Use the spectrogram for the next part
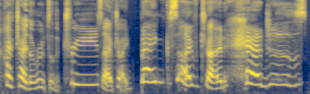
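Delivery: a frantic list of grievances; a high, aggrieved pigeon. Acted. Pigeon complaining.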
